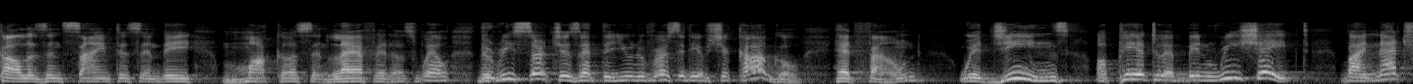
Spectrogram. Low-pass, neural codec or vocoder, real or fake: 7.2 kHz; vocoder, 24 kHz, 100 mel bands, Vocos; fake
